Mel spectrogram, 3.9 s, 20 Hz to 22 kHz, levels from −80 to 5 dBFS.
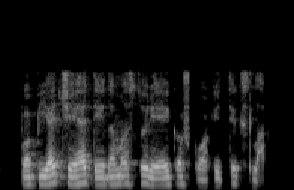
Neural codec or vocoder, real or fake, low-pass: codec, 16 kHz, 16 kbps, FreqCodec, larger model; fake; 5.4 kHz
